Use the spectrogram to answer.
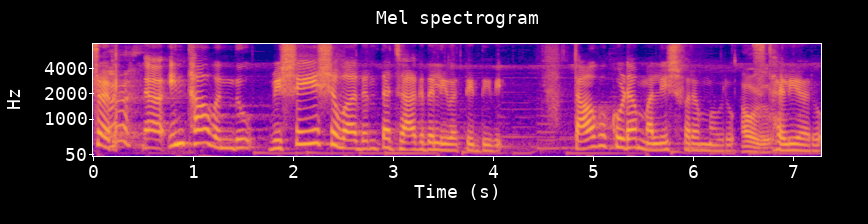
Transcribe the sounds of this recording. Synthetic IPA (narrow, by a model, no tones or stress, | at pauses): sɐɾint̪ʰaːʋo̞nd̪uʋiʃeːʃɐʋaːd̪ɐnt̪ɐd͡ʒaːɡɐd̪ɐlːiiʋɐt̪ːid̪ːiːʋi | t̪aːʋukuːɽɐmɐleːʃʋɐɾɐmɐʋɐɾuɦɐst̪ʰɐɭijɐɾu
